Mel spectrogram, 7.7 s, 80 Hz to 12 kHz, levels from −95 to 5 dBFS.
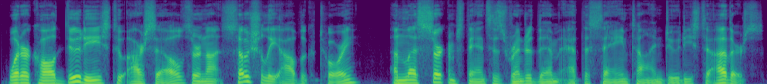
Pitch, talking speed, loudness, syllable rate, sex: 105 Hz, 165 wpm, -20 LUFS, 5.6 syllables/s, male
